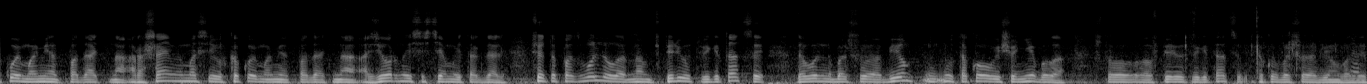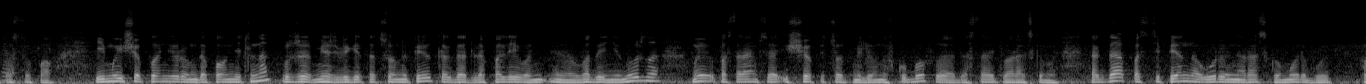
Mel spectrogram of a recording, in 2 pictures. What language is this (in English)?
Russian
